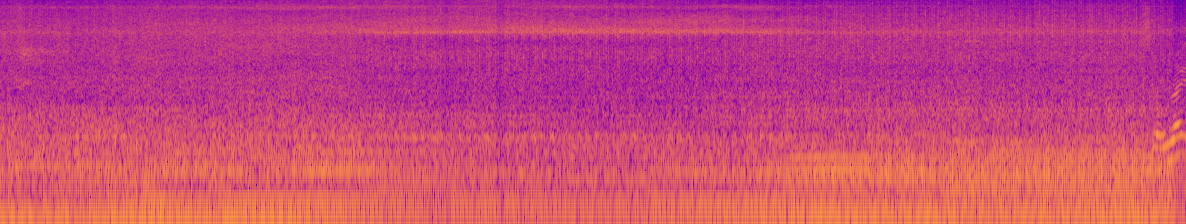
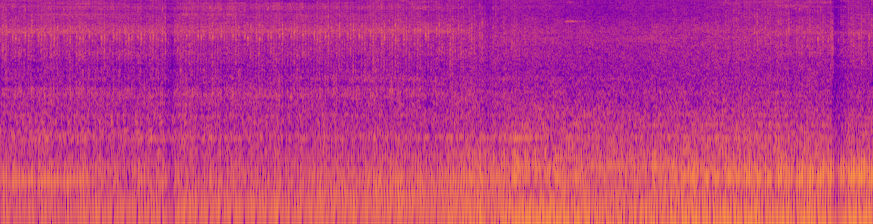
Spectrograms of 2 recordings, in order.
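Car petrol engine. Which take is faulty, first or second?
second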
